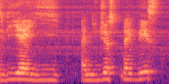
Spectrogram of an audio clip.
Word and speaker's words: vieille: And the feminine version is vieille. So it's vieille, and the long E at the end. Vieille, vieille. So please don't pronounce this L here, yeah? So it's not vielle, but it's vieille.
